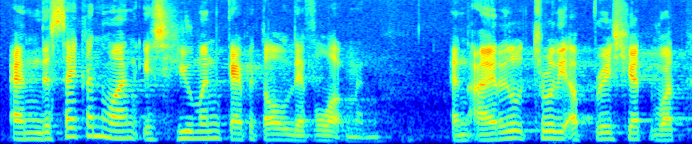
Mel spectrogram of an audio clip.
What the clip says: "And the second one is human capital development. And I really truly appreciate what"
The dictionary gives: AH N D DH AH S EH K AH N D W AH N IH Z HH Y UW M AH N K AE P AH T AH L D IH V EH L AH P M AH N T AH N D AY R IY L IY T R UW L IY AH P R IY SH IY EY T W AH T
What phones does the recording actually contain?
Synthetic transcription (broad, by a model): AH N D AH S EH K AH N D W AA N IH S HH Y UW M AH N K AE P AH T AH L D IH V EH L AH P M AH N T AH N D AY R IY L IY T R UW L IY AH P R IY SH IY EY T W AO T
